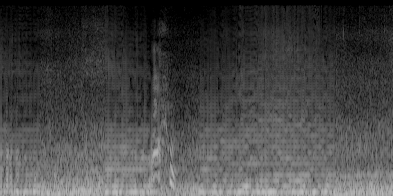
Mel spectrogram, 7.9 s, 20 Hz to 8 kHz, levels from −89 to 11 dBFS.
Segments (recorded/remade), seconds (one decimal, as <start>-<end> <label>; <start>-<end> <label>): 0.0-0.8 remade; 0.8-2.1 recorded; 2.1-3.2 remade; 3.2-4.0 recorded; 4.0-6.7 remade; 6.7-7.9 recorded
